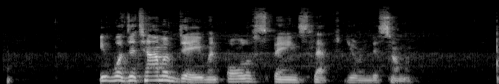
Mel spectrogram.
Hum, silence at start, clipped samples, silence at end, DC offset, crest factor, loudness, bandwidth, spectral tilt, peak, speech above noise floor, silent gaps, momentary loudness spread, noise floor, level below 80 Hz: none; 0.05 s; under 0.1%; 0 s; under 0.1%; 20 dB; -19 LUFS; 15.5 kHz; -3 dB/octave; -2 dBFS; 40 dB; none; 13 LU; -60 dBFS; -60 dBFS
